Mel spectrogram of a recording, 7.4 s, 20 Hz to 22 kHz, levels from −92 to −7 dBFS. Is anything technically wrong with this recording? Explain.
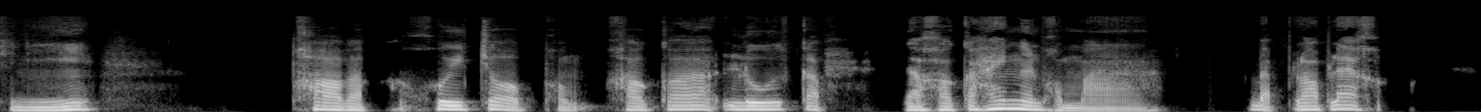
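Yes. At 4.12 s the speech jumps abruptly forward with a brief blip, and a stretch of the programme is gone. This is likely a stream segment skipped: one segment of the segmented stream failed to load, and playback resumed from the following segment.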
